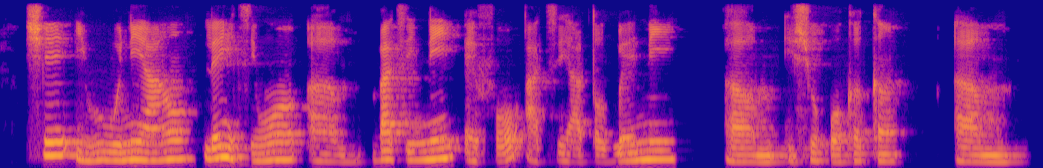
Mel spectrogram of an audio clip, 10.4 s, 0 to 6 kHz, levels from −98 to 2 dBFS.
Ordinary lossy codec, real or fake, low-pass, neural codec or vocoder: none; real; 5.4 kHz; none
